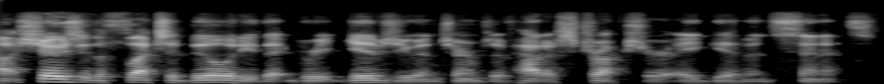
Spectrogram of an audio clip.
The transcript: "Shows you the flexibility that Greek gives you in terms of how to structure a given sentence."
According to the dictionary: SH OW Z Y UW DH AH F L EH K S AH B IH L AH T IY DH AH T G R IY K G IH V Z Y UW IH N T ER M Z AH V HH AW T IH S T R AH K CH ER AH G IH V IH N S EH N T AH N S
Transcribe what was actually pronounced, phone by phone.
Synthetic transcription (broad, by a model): SH OW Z Y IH DH AH F L EH K S AH B IH L AH T IY DH AH T G R IY K G IH V Z Y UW IH N T ER M Z AH V HH AW T IH S T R AH K CH ER AH G IH V IH N S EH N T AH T S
